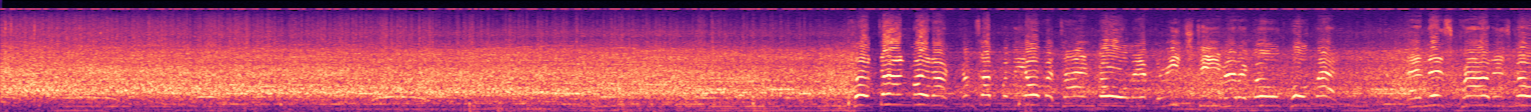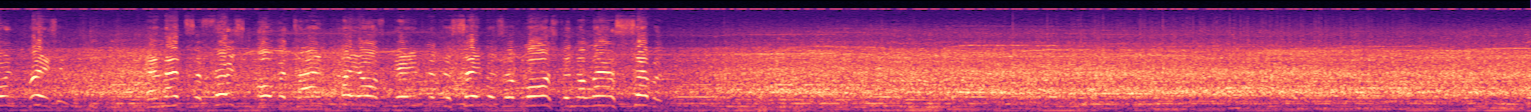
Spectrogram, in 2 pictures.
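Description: Arena crowd cheering and roaring after a goal, with music playing underneath. From about a third of the way in to about three-quarters through, a voice rises over the crowd.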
